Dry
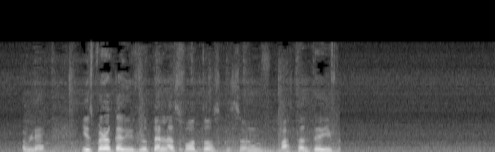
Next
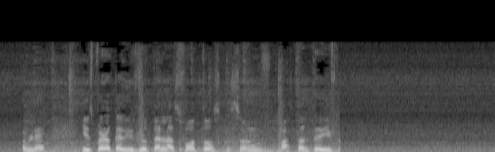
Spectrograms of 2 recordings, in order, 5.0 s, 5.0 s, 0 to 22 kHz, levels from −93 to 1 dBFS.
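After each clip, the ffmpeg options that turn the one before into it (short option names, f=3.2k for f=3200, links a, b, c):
-af "alimiter=limit=-14.5dB:level=0:latency=1:release=192"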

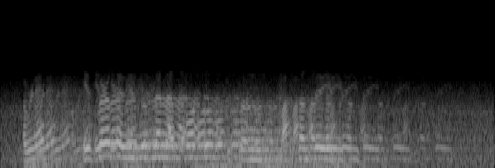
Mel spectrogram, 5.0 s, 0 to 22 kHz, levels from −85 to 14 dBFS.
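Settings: -filter_complex "[0:a]lowpass=f=1.7k:w=0.5412,lowpass=f=1.7k:w=1.3066,asplit=2[a][b];[b]aecho=0:1:110|264|479.6|781.4|1204:0.631|0.398|0.251|0.158|0.1[c];[a][c]amix=inputs=2:normalize=0"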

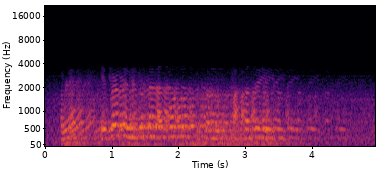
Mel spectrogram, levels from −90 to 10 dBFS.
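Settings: -af "flanger=delay=18:depth=2.6:speed=1,volume=1dB"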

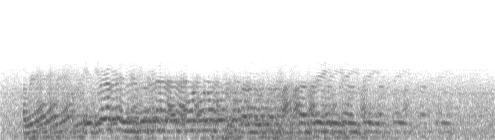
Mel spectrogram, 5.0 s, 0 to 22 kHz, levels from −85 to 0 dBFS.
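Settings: -af "alimiter=level_in=1dB:limit=-24dB:level=0:latency=1:release=31,volume=-1dB"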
